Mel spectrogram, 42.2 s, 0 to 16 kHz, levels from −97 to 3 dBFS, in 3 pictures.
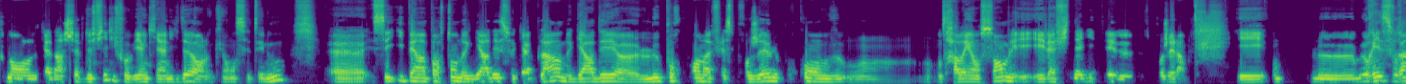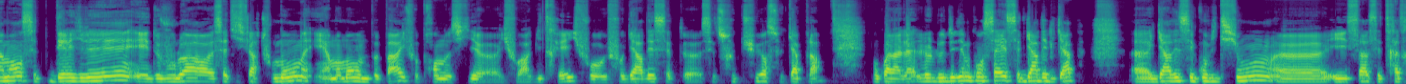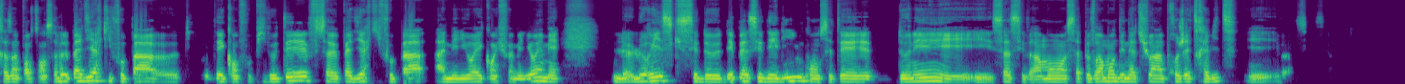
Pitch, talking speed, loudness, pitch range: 135 Hz, 250 wpm, -13 LUFS, 130-150 Hz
